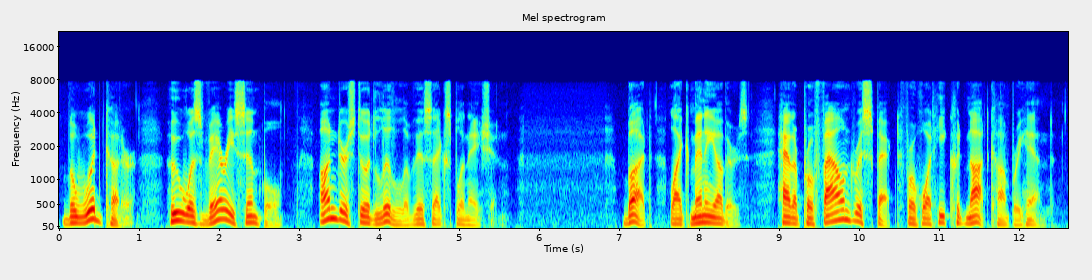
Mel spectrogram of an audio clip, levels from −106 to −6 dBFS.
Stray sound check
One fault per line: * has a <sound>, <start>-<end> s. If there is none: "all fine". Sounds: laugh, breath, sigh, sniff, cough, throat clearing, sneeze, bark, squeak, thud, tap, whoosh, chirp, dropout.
all fine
